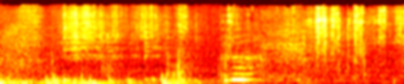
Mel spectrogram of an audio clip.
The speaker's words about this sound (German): Wie sie mit ihren kleinen Fingern in diesem Glas rumfingert.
